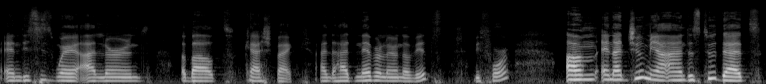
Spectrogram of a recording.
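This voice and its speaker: French woman, young founder, mellow tone, earnest talk with fillers, dry sound. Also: fairly low pitch, dry recording. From France. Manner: earnest, with frequent fillers and restarts. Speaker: startup founder. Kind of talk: conference talk.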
